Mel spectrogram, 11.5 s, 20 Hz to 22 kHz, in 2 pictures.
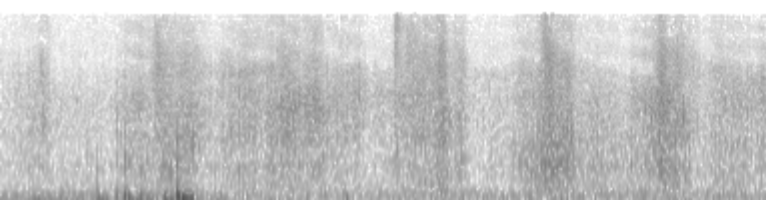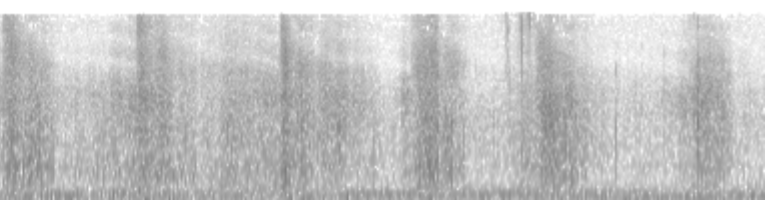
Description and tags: Walking through pebbles at Lake Erie, Buffalo shoreline. Late Spring 2018 in the evening
steps, stones, snow, beach, field-recording, sand, texture, gravel, shore, walking, nature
